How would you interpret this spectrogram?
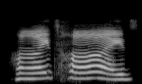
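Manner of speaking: jeering sing-song echo of his cry; the townsfolk mock Big Claus. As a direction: taunt him with his own call. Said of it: "they mocked him".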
